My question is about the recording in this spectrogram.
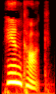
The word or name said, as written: hancock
